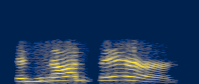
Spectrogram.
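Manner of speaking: high-pitched, angry, shouted yelling. Repeating a phrase back and forth with another speaker, yelling. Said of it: "I want you yelling".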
